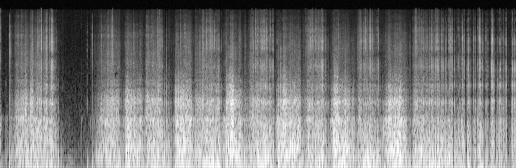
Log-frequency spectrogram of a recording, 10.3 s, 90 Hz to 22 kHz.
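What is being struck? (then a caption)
Plastic container lid. Long nails scratch and scrape across a large round yellow plastic container lid, making a continuous dull rasping with a low, hollow body and little brightness. A brief quieter gap falls near 1.5 seconds before the scraping resumes.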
